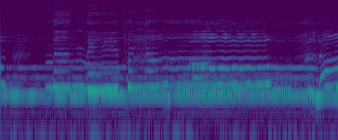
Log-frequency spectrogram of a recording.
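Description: A song's vocal line of long held hummed notes with no audible accompaniment, gliding between pitches a few times.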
